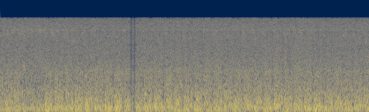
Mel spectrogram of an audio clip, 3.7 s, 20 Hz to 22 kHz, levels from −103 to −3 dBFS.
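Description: At 1.29 s and again at 1.33 s, running to 1.37 s, there are two back-to-back bursts of short concealed packet loss. Each time, about 20 ms of the speech failed to arrive at the decoder in time, and the receiver papered over the gap by extending the preceding sound, roughly 20 ms of fill the first time and 13 ms the second, before crossfading into real audio. The result is a brief smeared wobble where a short sound can drop out.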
